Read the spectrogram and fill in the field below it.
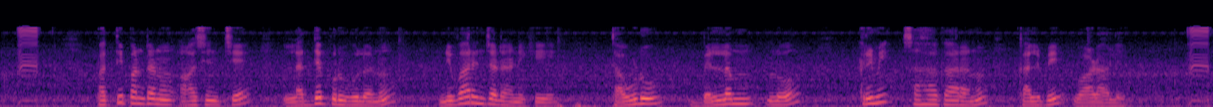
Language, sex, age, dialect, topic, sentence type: Telugu, male, 36-40, Central/Coastal, agriculture, statement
